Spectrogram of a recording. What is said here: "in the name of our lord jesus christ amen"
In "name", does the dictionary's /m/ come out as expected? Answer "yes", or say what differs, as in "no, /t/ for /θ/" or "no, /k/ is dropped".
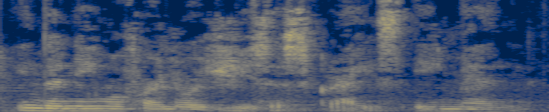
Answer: yes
